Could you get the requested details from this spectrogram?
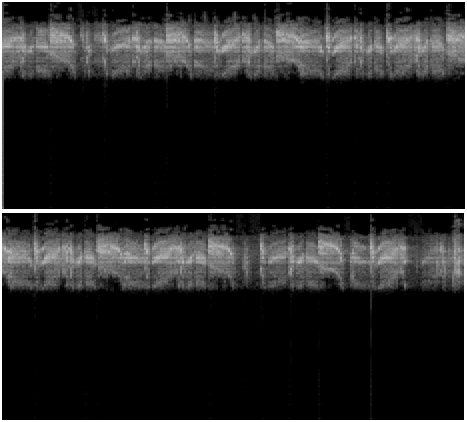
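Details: Swiftlet call track meant to attract swiftlets to nesting houses: a continuous, thick twittering of many overlapping high, wavering notes, with a few brief dips in loudness near the end.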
